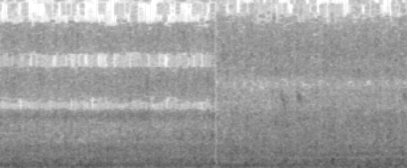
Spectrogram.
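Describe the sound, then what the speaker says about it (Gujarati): Water rushes loudly and continuously from a close summer waterfall, a strong, full, unbroken roar. "કેટલું પાણી જાય છે ભર ઉનાળે પાણીનો ધોધ"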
